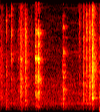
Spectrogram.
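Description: A few scattered light clicks and knocks of a clear plastic stacking container with a lid being picked up and handled.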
